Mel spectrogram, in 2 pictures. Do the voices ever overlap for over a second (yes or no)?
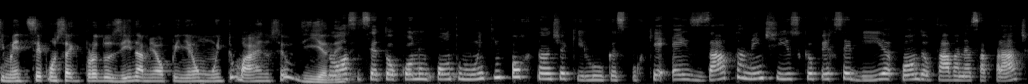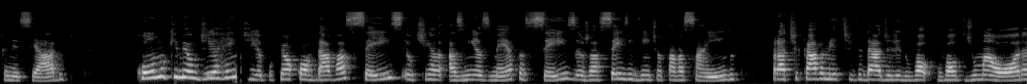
no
